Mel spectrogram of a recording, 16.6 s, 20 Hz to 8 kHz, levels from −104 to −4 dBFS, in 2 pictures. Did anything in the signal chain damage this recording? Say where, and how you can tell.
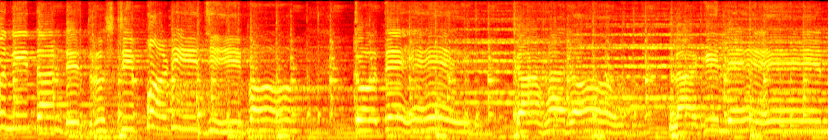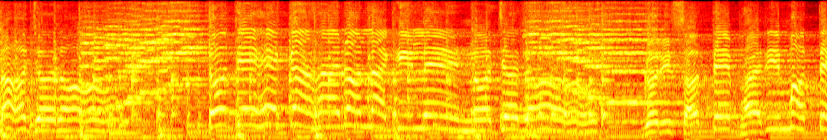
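No, nothing in the signal chain damaged this audio; it went over a WebRTC call path with G.722, whose intended band limit leaves nothing above 8 kHz.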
